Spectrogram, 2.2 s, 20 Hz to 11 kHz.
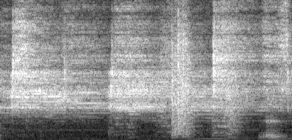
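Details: Radio Shack Optimus Pro 7 speaker playing music: thin, tinny sound with no bass, only the tweeter working, woofer cutting in and out when pressed; dead woofer from a broken braided tinsel voice-coil lead.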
